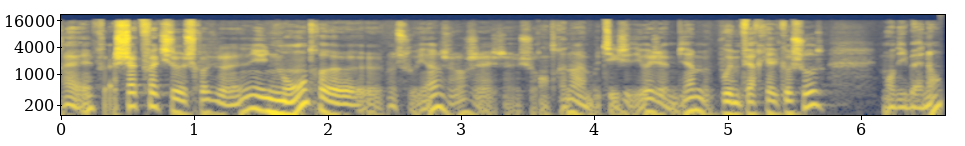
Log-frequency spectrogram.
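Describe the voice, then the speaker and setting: Speaking at a very fast pace, a man with a medium pitch and a dark, mellow tone shows vocal fry and very wide pitch swings. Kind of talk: casual interview.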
